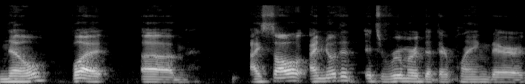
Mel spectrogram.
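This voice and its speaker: In a plain, everyday voice with an American accent, a man speaks at a medium pitch and a fairly slow pace with ordinary pitch variation. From Miami, Florida. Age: 20s. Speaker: music fan and former brand ambassador. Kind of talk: casual chat.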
